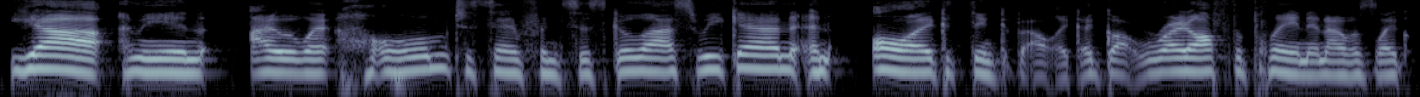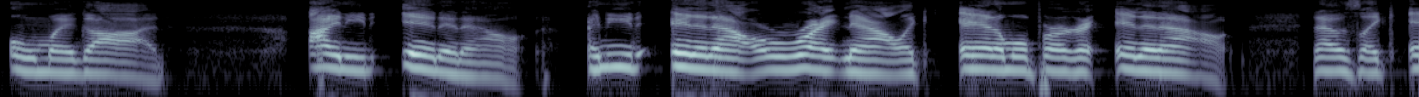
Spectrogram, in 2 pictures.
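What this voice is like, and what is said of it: Impression of a Californian speaker. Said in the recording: “do an impression of a person from California talking about In-N-Out Burger”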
